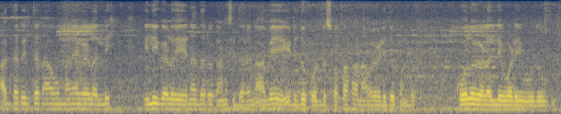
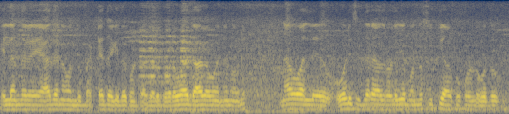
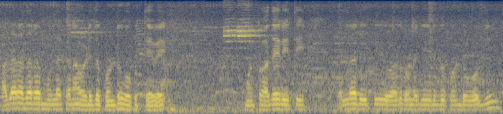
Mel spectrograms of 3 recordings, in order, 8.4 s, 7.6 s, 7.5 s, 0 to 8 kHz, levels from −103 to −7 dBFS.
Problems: constant background noise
